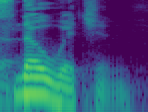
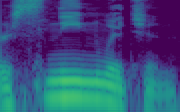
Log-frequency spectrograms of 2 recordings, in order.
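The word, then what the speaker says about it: Sneewittchen: Snow Witchen. Oh, okay. I believe it's her. Sneen Witchen, pardon me, is how you Okay.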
